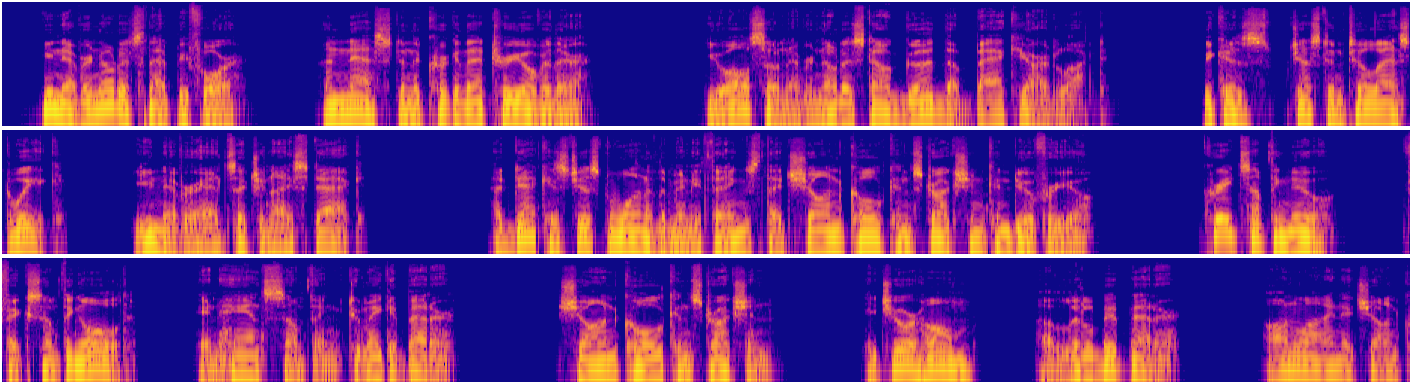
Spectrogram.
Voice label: Natural Speak

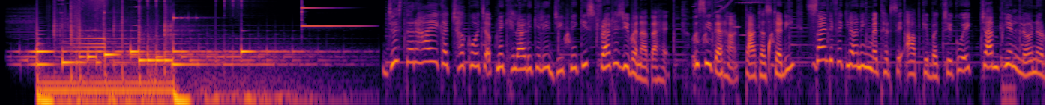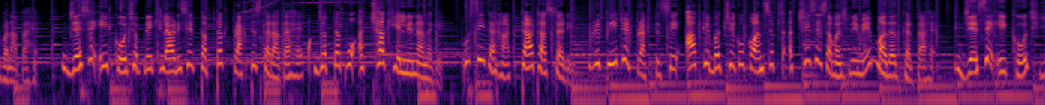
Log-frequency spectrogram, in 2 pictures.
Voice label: hindi; Tatastudi

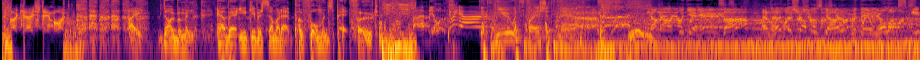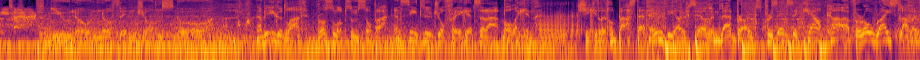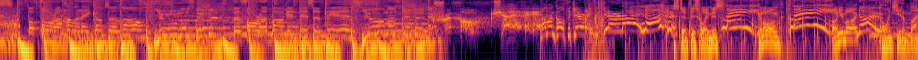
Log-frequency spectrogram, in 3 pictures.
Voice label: ACCENTS

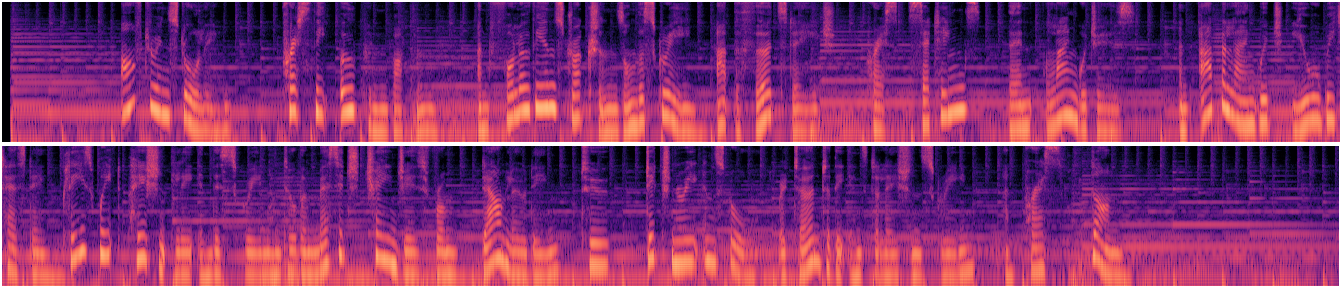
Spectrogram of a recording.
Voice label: Lovely Voice Tutorial Narration

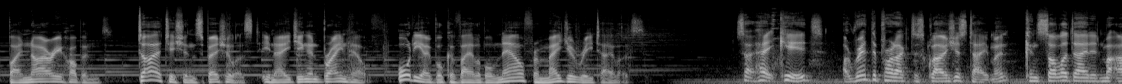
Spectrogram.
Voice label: VOICE OVER

